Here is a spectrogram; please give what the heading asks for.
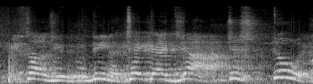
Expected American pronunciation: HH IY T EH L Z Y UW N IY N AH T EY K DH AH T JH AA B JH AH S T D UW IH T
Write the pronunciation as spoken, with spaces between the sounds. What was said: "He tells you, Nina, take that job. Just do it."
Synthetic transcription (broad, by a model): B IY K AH Z Y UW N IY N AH T EY K DH AH T JH AA B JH AH S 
